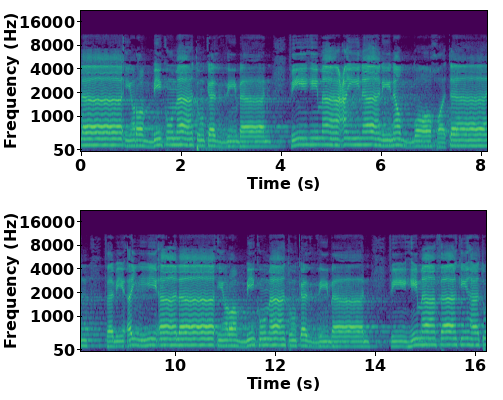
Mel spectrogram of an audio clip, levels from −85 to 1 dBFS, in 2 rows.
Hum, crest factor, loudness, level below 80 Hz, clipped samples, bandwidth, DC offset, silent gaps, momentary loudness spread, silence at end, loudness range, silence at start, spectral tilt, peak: none; 18 dB; -20 LUFS; -54 dBFS; under 0.1%; 11.5 kHz; under 0.1%; none; 8 LU; 0 s; 3 LU; 0 s; -3.5 dB/octave; -2 dBFS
